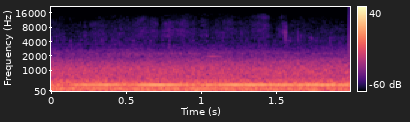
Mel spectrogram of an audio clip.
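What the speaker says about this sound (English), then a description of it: "German Airways, Embraer 190, arriving from Prague, 1 hour and 5 minutes underway" A German Airways Embraer 190 jet arriving from Prague hums steadily during landing at Amsterdam Schiphol, a distant low drone with a faint tonal whine.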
